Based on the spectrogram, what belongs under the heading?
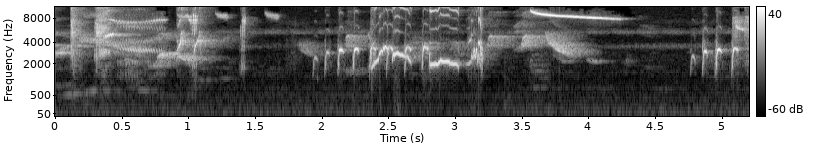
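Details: Orange-headed thrush lure song: scratchy opening phrases, then a fast series of chipping notes and twittering, a long high whistle, a brief pause, and renewed chips.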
